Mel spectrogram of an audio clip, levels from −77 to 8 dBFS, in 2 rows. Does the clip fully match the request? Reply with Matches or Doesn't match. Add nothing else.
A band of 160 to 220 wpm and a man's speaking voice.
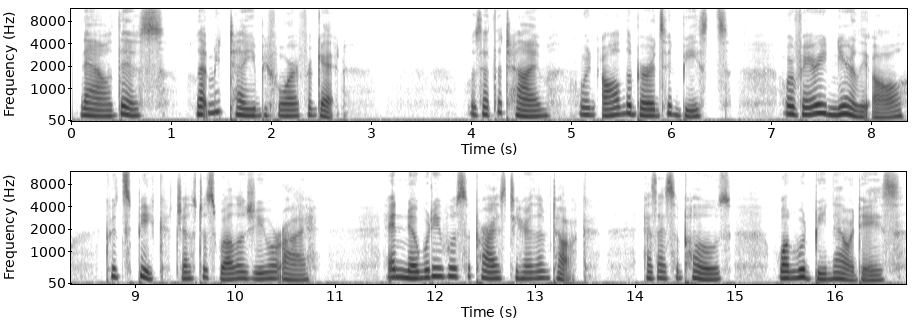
Doesn't match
